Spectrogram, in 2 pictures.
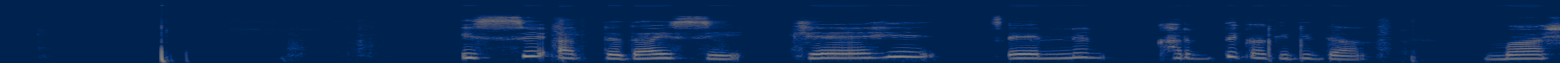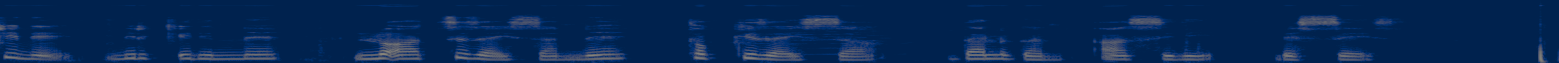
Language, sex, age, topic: Gamo, female, 25-35, government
